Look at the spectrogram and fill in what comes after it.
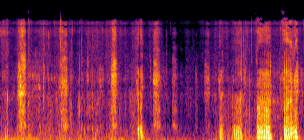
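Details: Pet Shiba Inu playfully attacking a glove with teeth and front paws; soft panting huffs repeated roughly twice a second, ending in two louder grumbling growls, with handling noise throughout.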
